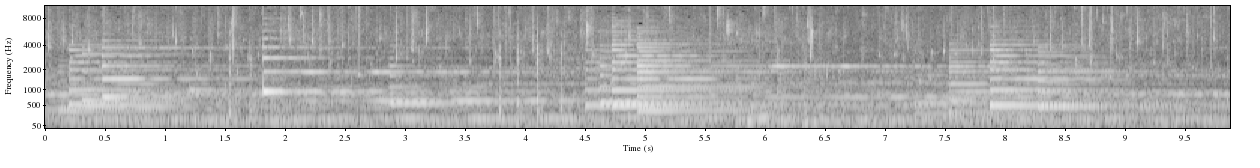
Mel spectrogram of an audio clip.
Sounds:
Music

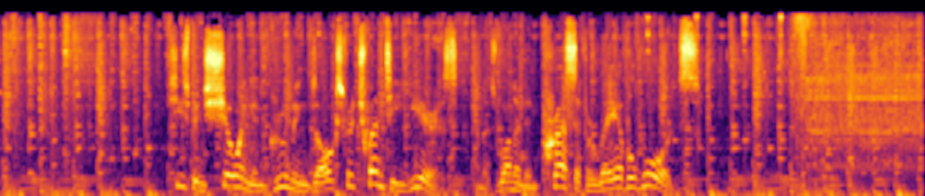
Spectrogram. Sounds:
Speech, Music

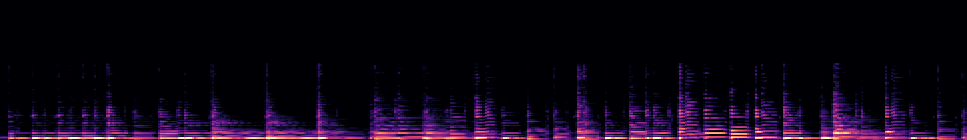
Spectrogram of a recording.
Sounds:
Mandolin, Music

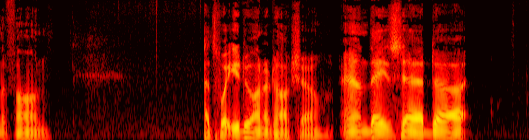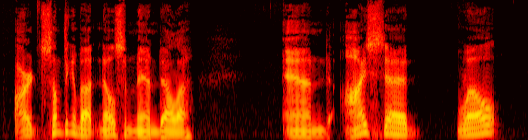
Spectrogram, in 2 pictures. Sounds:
Speech

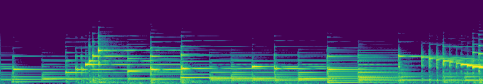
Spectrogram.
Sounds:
Music, Lullaby

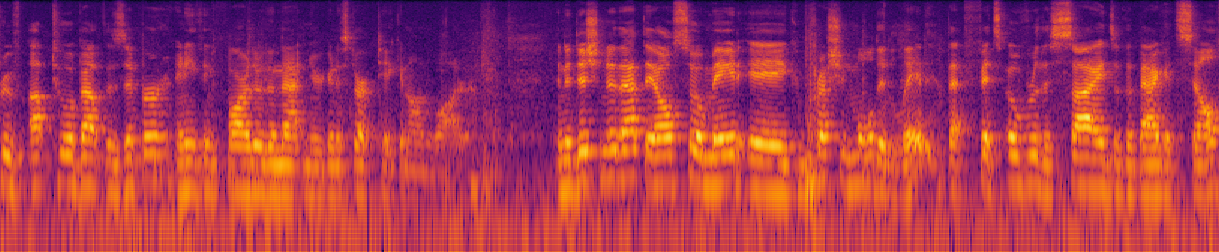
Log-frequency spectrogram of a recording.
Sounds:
Speech

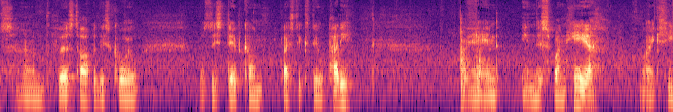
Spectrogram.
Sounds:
Speech

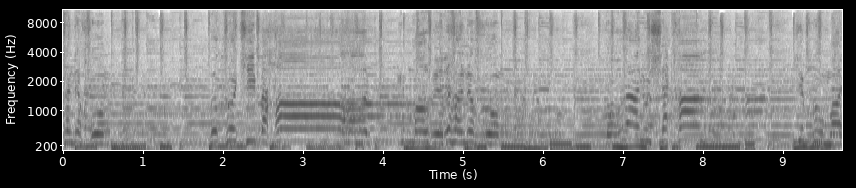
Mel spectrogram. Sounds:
Music, Acoustic guitar, Guitar, Plucked string instrument, playing acoustic guitar, Musical instrument

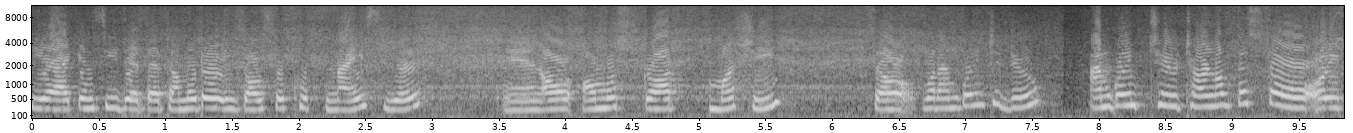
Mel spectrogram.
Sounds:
Speech, inside a small room

